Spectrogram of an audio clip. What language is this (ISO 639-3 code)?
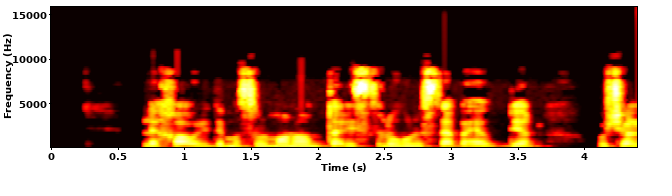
pus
